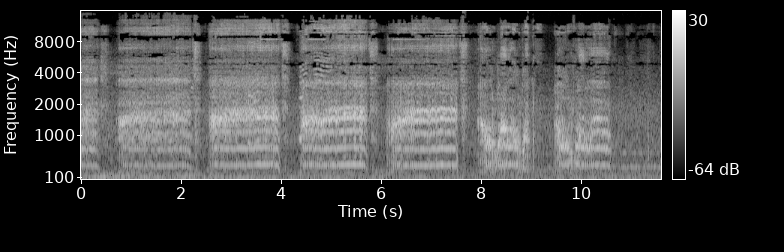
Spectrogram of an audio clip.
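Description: Small dog making a string of long, high-pitched whining growls, each a little over a second long with short breaks between, turning shorter and more broken near the end. The dog is growling in play while tugging on a stick with a bigger dog.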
